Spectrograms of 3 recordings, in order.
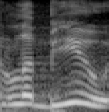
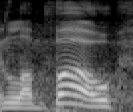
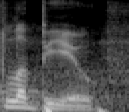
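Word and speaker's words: LeBeau: normally only in print sometimes we can't even pronounce the first names well I'm going to State it right now Remy lebu is what we will be calling him in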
